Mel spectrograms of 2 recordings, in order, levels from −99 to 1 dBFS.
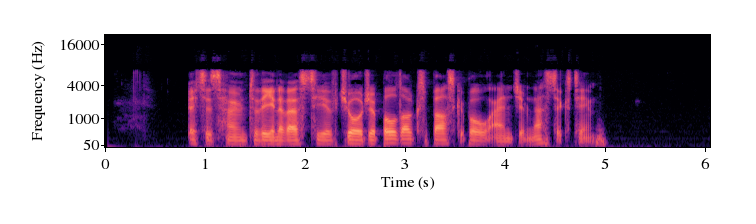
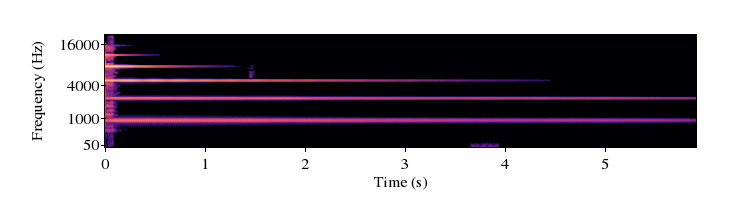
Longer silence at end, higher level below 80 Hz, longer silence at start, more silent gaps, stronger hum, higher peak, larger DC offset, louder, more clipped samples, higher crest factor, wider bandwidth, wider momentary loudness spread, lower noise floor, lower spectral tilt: second, 1.05 s vs 3.75 s; first, -62 dBFS vs -90 dBFS; first, 0.85 s vs 0 s; neither; neither; second, -4 dBFS vs 0 dBFS; neither; second, -25 LUFS vs -15 LUFS; neither; about the same, 24 dB vs 20 dB; second, 10 kHz vs 15.5 kHz; second, 9 LU vs 28 LU; first, -82 dBFS vs -55 dBFS; first, -2.5 dB/octave vs 10.5 dB/octave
